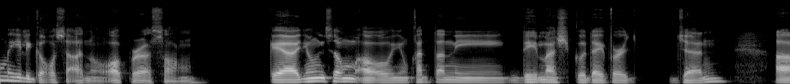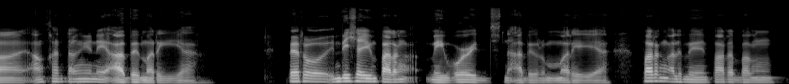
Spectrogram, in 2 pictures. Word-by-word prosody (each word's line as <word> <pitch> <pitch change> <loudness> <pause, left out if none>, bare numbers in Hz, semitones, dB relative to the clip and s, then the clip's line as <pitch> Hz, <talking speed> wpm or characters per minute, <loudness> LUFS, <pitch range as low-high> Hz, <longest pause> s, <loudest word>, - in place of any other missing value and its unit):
mahilig 150 -10 0
ako 105 0 -2
sa 105 -4 -2
ano, 80 -2 -8
opera 90 -2 -1
song. 75 +2 -8 0.7
Kaya 105 0 +7
yung 145 +4 +4
isang 140 -2 +2
oo, 100 -2 +1
yung 100 0 -4
kanta 110 -1 -3
ni 100 -2 -2
Dimash 105 0 0
Qudaibergen. 95 +4 -3 0.5
Ah, 100 0 +2
ang 110 +4 -3
kantang 130 -2 -3
yun 130 - -1
ay - - +1
Ave 105 0 +4
Maria. 90 -4 -3 0.9
Pero 140 -3 +3
hindi 145 +4 +3
siya 145 -1 +6
yung 140 - +3
parang 115 -3 +3
may 105 -2 +1
words 105 -4 -1
na - - -4
Ave 95 0 -4
Maria. 90 -2 -4 0.3
Parang 150 -2 +3
alam 125 -1 -2
mo - - -1
yun, 110 0 -4
para 110 0 -1
bang, 105 -1 -5
105 Hz, 145 wpm, -23 LUFS, 95-120 Hz, 0.9 s, Kaya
